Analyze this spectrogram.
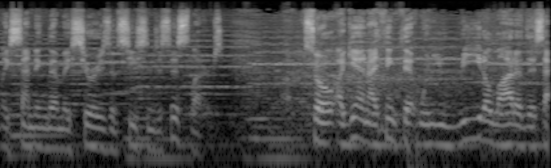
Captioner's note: laugh track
